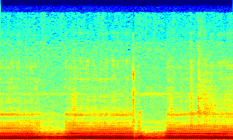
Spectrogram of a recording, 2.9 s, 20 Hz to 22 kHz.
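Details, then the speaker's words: Motor in a 1980s Hitachi stereo cassette deck with the drive belt gone, spinning unloaded: thin steady whirr with faint rough chatter; noisy motor. "But what's that noise? That noise must be the motor turning."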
